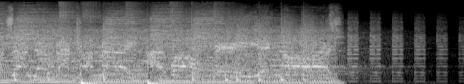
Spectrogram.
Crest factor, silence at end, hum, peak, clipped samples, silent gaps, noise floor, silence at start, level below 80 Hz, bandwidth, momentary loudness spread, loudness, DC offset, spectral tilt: 12 dB; 0.2 s; none; 0 dBFS; under 0.1%; none; -36 dBFS; 0 s; -22 dBFS; over 20 kHz; 18 LU; -9 LUFS; under 0.1%; -3.5 dB/octave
